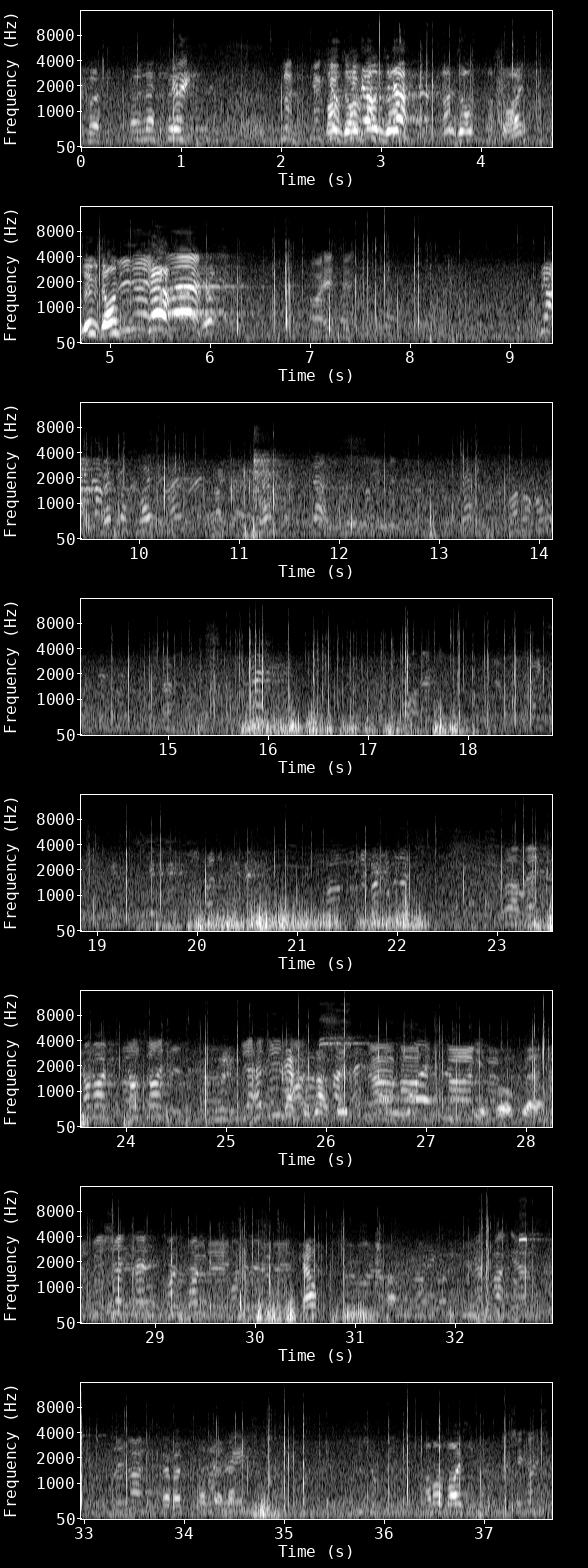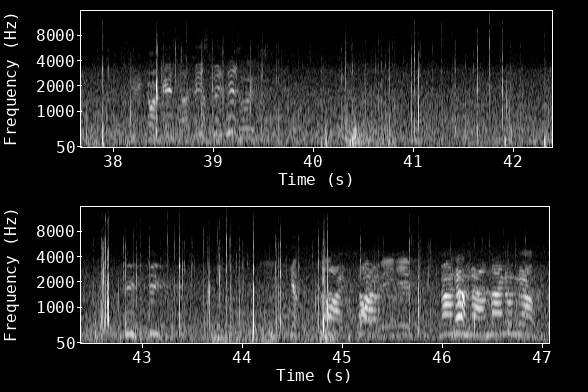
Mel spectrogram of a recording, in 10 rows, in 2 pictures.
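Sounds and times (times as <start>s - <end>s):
running footsteps: 0.1s - 47.0s
players shouting: 2.0s - 6.6s, 23.3s - 30.2s.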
